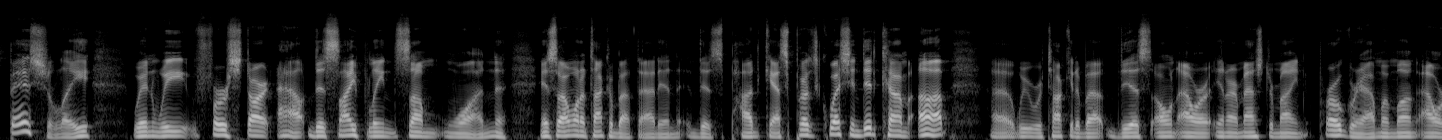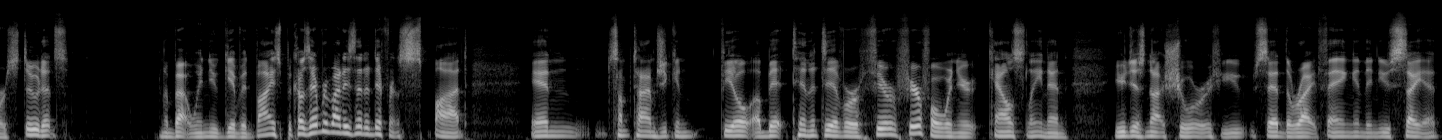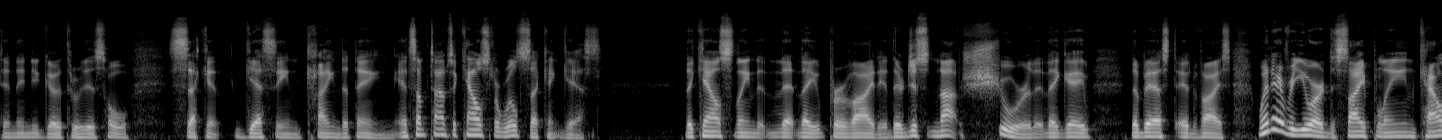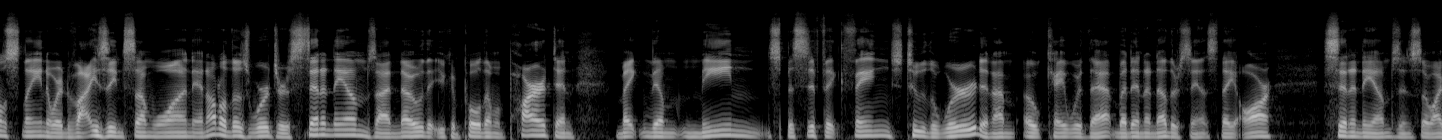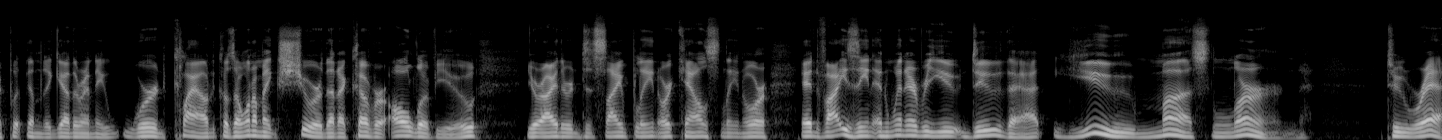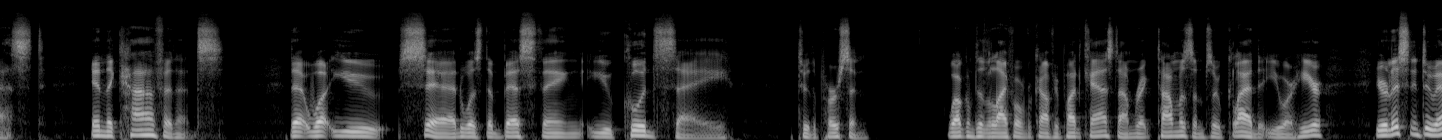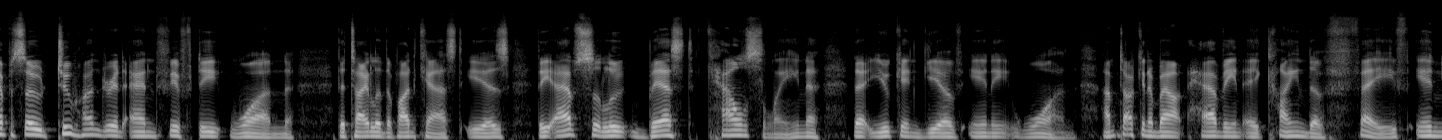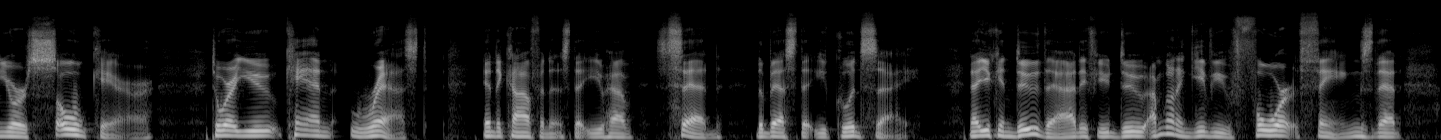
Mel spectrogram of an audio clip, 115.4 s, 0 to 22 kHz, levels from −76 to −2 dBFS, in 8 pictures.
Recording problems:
none

